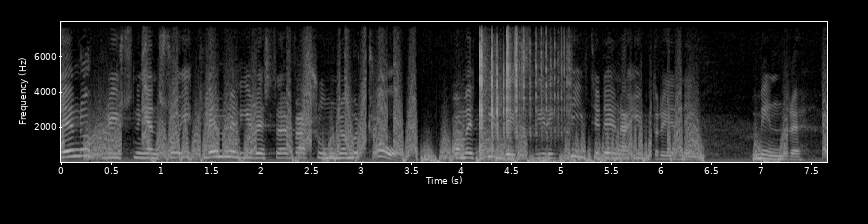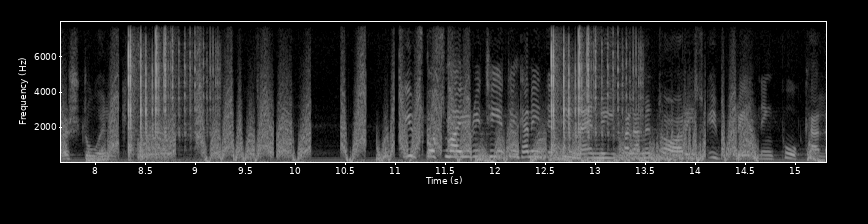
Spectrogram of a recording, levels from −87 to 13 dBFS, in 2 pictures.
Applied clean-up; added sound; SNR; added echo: none; Scratching (performance technique) + Coin (dropping); -1 dB; none.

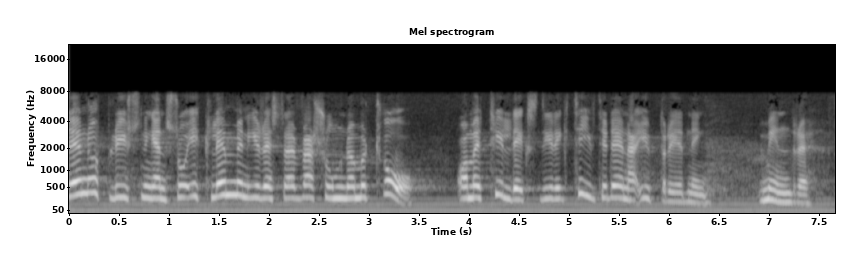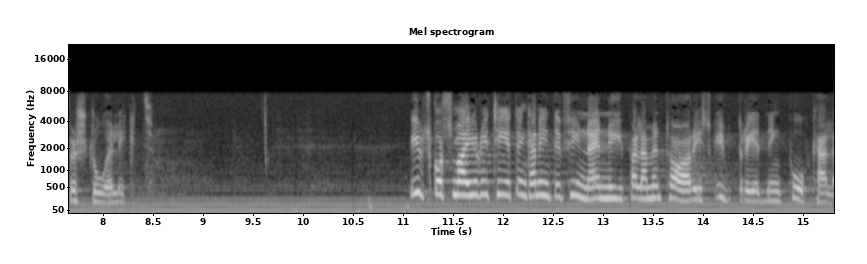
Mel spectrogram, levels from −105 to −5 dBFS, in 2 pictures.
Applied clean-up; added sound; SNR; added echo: none; none; none; none.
